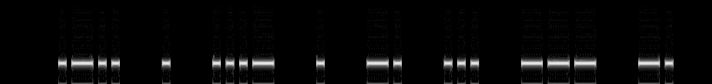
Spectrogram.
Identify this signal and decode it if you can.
Morse code, heard as a keyed tone, about 18 wpm, spaced as for 12 wpm, 1000 Hz. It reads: LEVENSON
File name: qotdfiles / 12wpm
